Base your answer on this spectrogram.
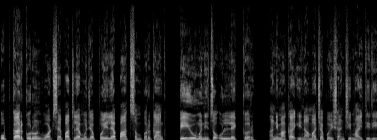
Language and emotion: Goan Konkani, neutral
